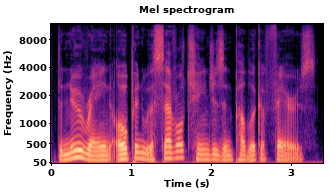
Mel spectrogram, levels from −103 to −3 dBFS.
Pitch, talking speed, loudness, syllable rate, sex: 125 Hz, 175 wpm, -19 LUFS, 5.5 syllables/s, male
